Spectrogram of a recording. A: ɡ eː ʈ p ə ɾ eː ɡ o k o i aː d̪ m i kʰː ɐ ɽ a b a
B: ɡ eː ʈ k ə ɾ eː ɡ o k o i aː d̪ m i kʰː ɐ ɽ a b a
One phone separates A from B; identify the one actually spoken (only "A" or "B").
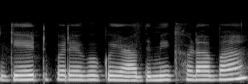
A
